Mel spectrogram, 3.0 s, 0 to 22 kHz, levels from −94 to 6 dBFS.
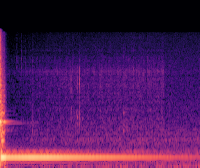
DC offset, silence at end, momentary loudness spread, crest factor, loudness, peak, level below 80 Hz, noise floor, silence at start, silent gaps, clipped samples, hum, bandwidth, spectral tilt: under 0.1%; 0 s; 21 LU; 14 dB; -14 LUFS; 0 dBFS; -46 dBFS; -35 dBFS; 0 s; none; 0.2%; none; 6.8 kHz; -7.5 dB/octave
